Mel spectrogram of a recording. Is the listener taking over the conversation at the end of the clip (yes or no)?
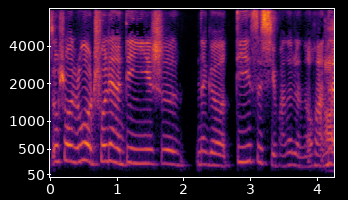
yes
